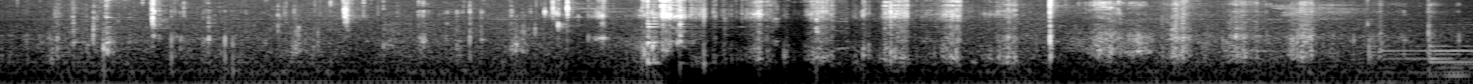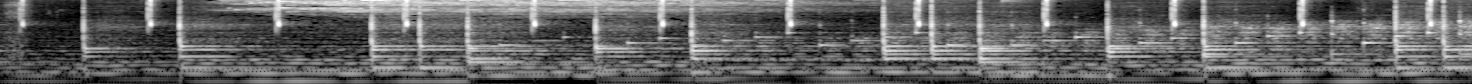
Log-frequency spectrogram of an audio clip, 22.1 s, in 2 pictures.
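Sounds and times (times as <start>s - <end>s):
crunching crispy pork skin: 0.5s - 10.8s.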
